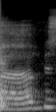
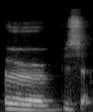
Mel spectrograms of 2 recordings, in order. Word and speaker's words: herbs: Herbs. And in America, you say herbs, as they do in France. But we in England, we say herbs because, after all, we pronounce the H.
